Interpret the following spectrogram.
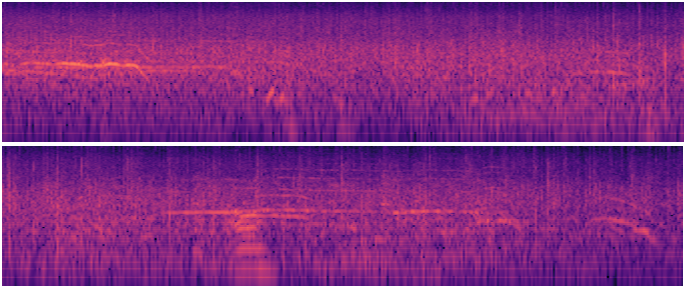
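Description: Studio audience applauding and cheering a winning guess, slowly dying down, with a woman's high excited squeals at the start and short bursts of voices or laughter about seven and nine seconds in.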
